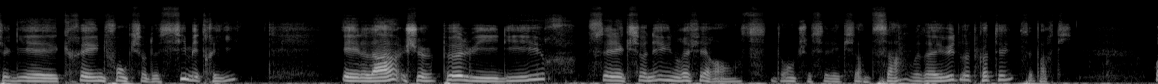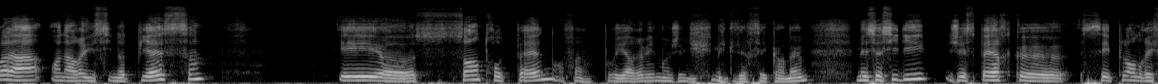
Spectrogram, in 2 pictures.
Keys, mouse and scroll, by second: 1.4 click, 3.0 click, 5.1 click, 6.4 click, 8.2 click, 9.2-10.3 drag, 10.9 click, 11.9-12.6 drag, 14.7 click, 15.3 space, 15.6 click, 16.0 space, 17.0 scroll down 2, 17.3 scroll up 2, 18.1-20.2 drag, 20.7 right click, 21.7-23.1 drag.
